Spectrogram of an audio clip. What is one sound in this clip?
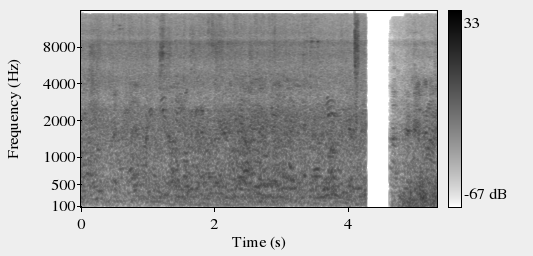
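A crowd of men talk over one another close by.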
